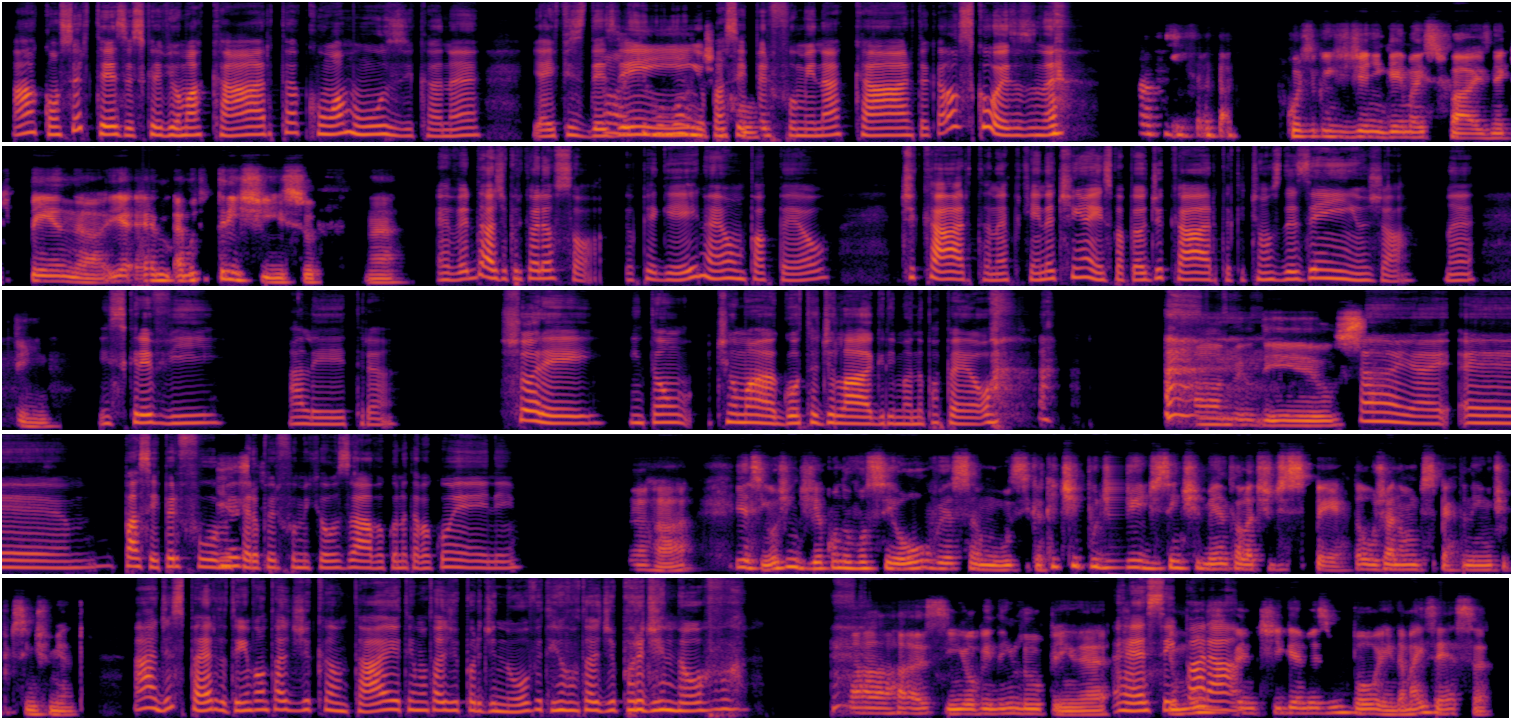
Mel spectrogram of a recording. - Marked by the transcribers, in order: laugh; chuckle; chuckle
- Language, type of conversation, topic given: Portuguese, podcast, Tem alguma música que te lembra o seu primeiro amor?
- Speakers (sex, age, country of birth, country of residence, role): female, 50-54, Brazil, France, guest; male, 30-34, Brazil, Portugal, host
